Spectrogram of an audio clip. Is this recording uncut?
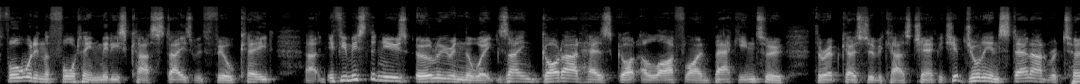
no; 2 cuts; at 3.3 s, 9.6 s

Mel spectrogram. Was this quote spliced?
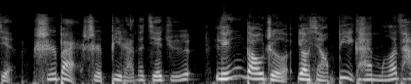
yes; 1 cut; at 2.1 s

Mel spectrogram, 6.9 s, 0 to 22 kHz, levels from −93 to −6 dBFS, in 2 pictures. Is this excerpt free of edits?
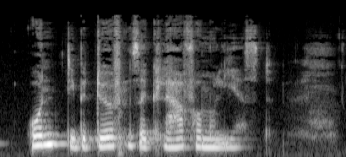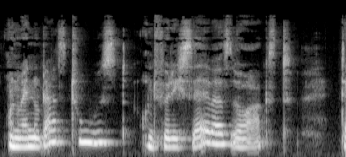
yes; 0 cuts

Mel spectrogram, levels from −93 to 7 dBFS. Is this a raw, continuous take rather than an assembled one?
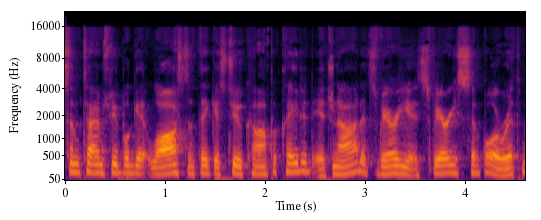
no; 1 cut; at 2.7 s

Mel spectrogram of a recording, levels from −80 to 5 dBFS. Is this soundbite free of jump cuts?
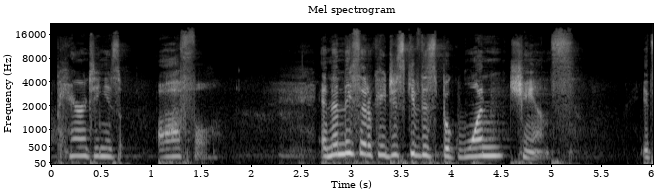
yes; 0 cuts

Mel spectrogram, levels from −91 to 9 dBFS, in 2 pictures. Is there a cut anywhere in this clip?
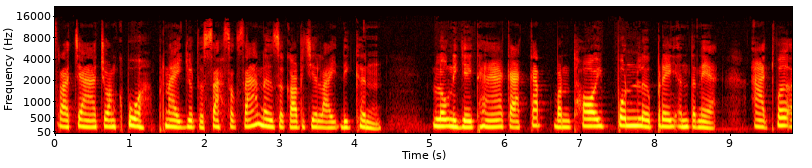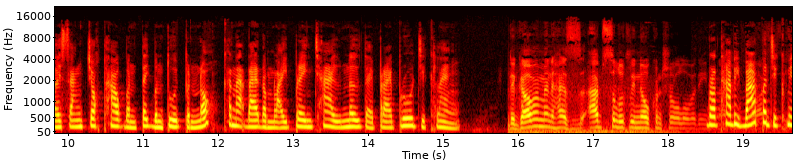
no; 0 cuts

